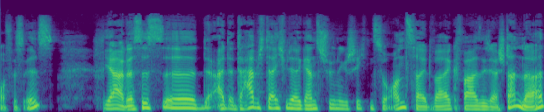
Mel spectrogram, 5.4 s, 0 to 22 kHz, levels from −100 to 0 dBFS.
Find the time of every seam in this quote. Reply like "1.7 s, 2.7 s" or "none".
0.9 s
